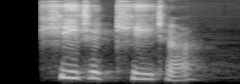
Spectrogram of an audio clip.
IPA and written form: ˈkita (Kita)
